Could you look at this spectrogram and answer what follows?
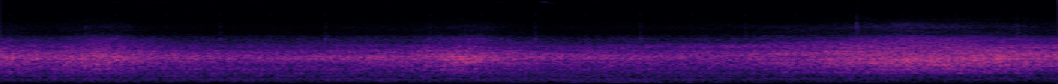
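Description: Road and tyre noise from a moving car, heard inside the cabin through a dash camera's built-in microphone: a steady rushing hiss that swells a little a few times.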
